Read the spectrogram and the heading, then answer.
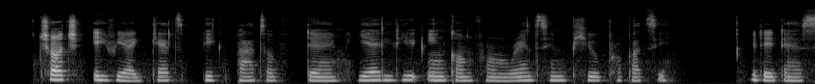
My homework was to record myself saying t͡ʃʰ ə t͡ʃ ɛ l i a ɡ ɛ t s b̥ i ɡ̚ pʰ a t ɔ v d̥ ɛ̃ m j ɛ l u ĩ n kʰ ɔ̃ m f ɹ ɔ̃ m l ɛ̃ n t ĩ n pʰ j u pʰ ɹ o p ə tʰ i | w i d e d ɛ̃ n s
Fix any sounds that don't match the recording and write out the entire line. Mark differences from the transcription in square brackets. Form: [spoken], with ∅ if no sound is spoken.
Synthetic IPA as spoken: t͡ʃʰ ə t͡ʃ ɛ [ɹ] i a ɡ ɛ t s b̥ i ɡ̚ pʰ a t ɔ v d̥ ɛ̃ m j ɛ l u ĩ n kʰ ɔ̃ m f ɹ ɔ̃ m [ɹ] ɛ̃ n t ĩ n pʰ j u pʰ ɹ [ɔ] p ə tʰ i | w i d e d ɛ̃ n s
